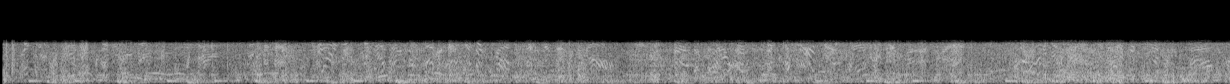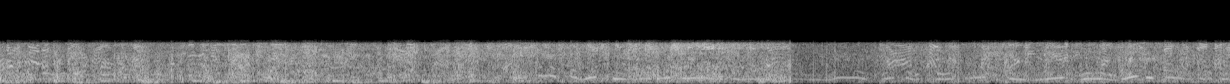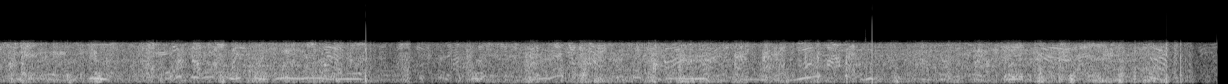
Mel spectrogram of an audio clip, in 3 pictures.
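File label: Radio w middle eastern music woman talk; 675 QMC Radio Qatar (p)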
